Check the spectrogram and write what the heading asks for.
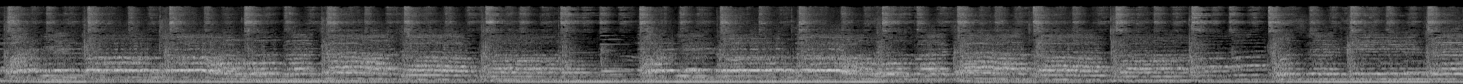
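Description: Choir singing a gospel song over a steady percussion beat.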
